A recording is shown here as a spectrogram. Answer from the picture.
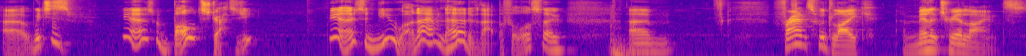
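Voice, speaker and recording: At a fairly slow pace, a man talks in a British accent. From England. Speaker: game streamer. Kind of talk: live gameplay commentary. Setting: live stream.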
